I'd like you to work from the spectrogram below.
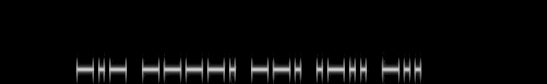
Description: Morse code, heard as a keyed tone, about 26 wpm, 700 Hz. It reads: K9GLD
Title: Speed Racing - USA 1x3 Call Signs 22wpm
